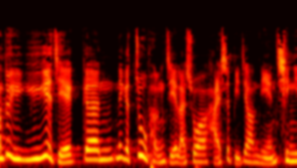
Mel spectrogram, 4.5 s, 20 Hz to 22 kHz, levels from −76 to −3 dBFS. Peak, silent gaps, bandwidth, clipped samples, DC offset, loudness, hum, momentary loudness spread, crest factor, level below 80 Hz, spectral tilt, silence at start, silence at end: -10 dBFS; none; 11.5 kHz; under 0.1%; under 0.1%; -26 LUFS; none; 8 LU; 16 dB; -50 dBFS; -3.5 dB/octave; 0 s; 0 s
